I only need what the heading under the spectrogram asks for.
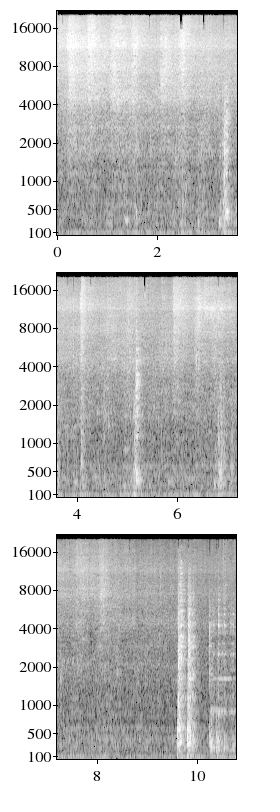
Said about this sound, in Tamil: இப்போ இதையும் சேர்த்துடலாம். சேர்த்துட்டு நல்லா கிளறி விடுங்க.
